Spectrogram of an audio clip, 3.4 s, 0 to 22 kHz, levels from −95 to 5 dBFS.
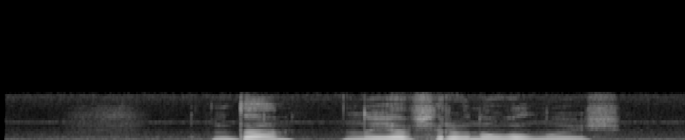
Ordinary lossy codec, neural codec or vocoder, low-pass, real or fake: none; none; 7.2 kHz; real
